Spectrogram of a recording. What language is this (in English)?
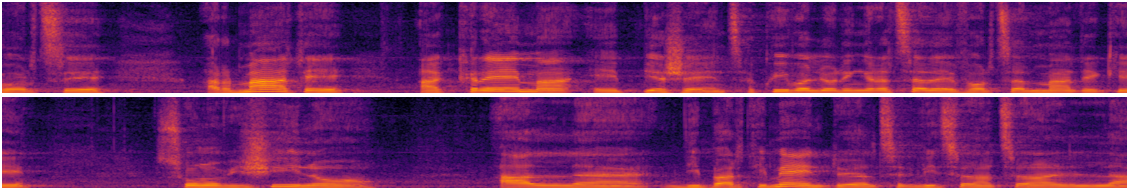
Italian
